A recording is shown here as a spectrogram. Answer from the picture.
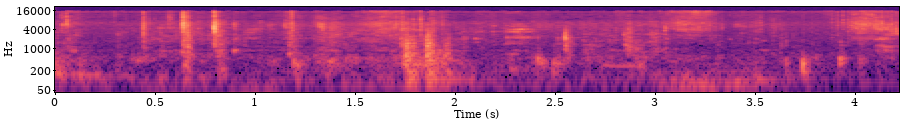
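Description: A person laughs about two seconds in, the loudest sound. Around it, a Jeep Wrangler crawls slowly over rough trail: a low engine rumble with scattered knocks and creaks from the vehicle.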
